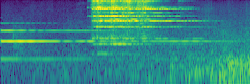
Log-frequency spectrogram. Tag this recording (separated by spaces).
Confession bells church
